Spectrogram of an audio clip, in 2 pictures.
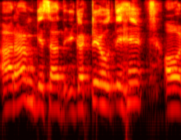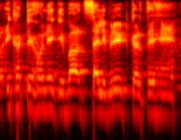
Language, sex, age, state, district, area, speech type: Urdu, male, 18-30, Uttar Pradesh, Gautam Buddha Nagar, urban, spontaneous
